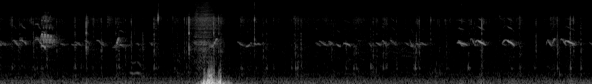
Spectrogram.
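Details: Chicks giving short, high peeps in small runs, with a loud low thump about a third of the way through, then evenly spaced double cheeps toward the end.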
